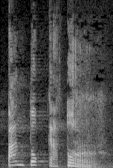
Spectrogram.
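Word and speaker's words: Παντοκράτωρ: una palabra que esta palabra es se se pronuncia pantocrator pantocrator traducido al español sería el todopoderoso ahora esta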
